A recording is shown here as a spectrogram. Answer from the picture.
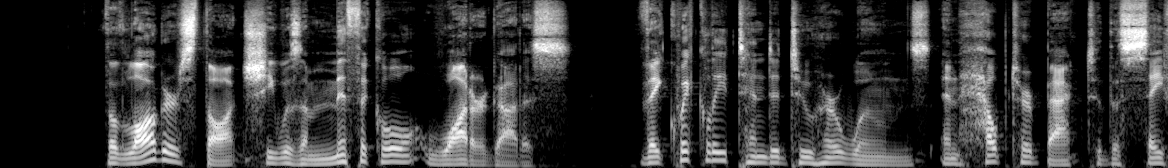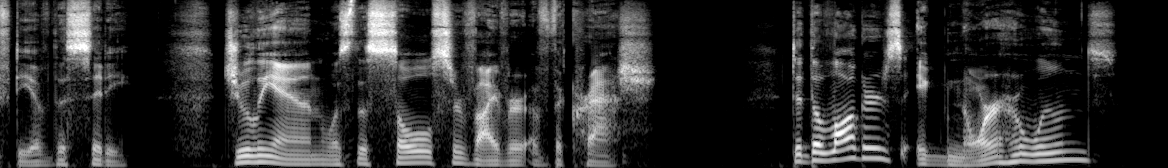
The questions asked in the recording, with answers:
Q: Did the loggers ignore her wounds?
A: No, they didn't. They quickly tended to her wounds.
